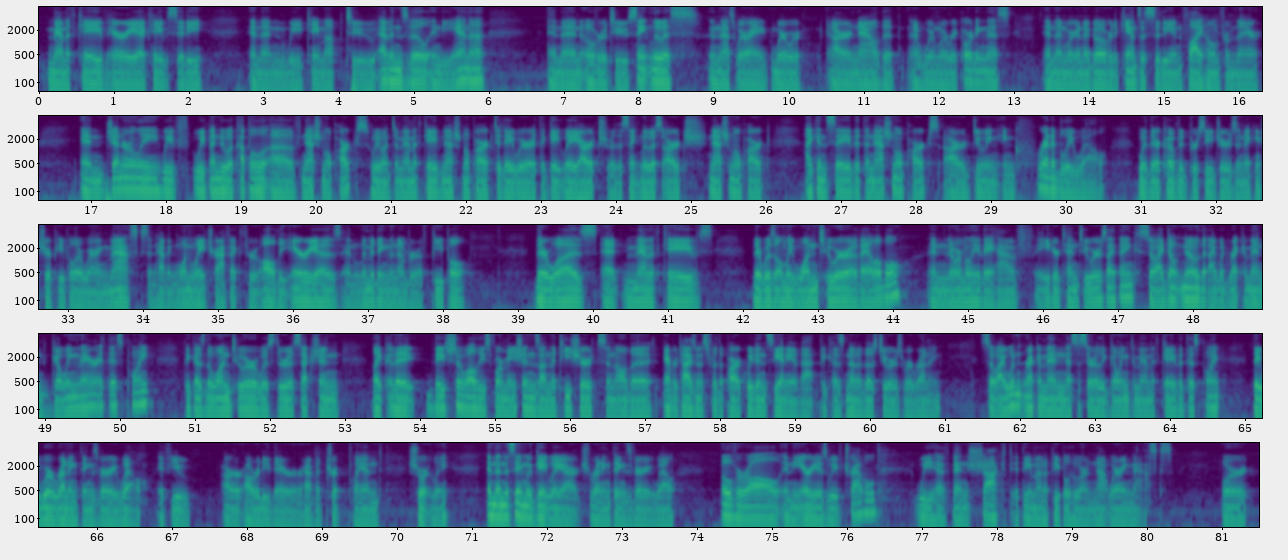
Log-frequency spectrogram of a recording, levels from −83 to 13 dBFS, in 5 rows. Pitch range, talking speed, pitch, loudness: 85-100 Hz, 185 wpm, 90 Hz, -26 LUFS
